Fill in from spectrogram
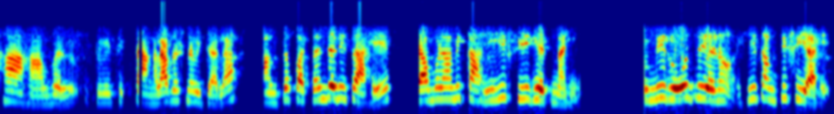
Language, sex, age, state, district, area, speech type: Marathi, female, 45-60, Maharashtra, Kolhapur, urban, conversation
